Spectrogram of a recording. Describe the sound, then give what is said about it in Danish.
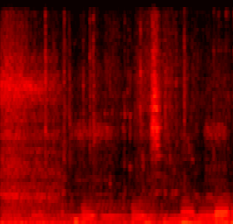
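Water trickles and splashes steadily into small glass test tubes that have been emptied of their contents, a continuous pouring sound with faint ringing tones and occasional brighter splashes, with soft background murmur. “Så nu, øh, nu hælder vi vand op i øh, de her små reagensglas, der er blevet tømt af indholdet ud i en...”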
